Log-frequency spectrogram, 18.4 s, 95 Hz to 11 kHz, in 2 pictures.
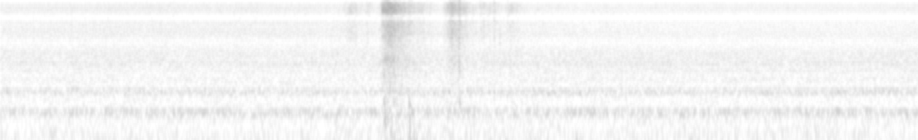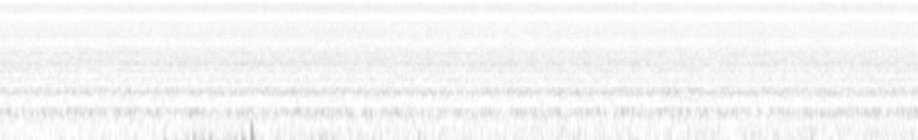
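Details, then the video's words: Japanese honey bee swarm relocating near Hokuto, Yamanashi, Japan, 1054 m elevation, 12:50 on 17 June 2024 after high wind calmed; steady massed droning hum, broken by a couple of sharp knocks near the start and a low thump later. "【日本ミツバチ】 のお引越し〜◆ 分蜂"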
